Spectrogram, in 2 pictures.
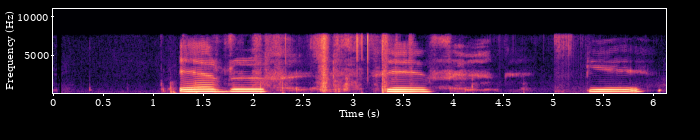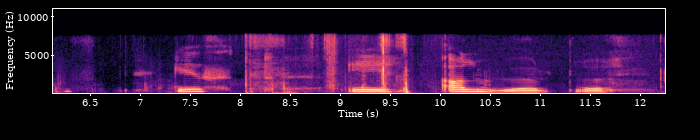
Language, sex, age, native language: Icelandic, male, 7, Icelandic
